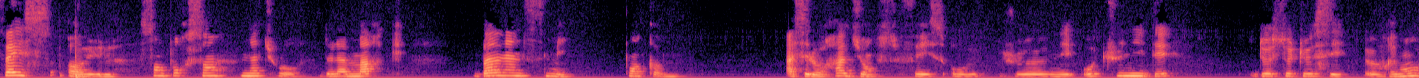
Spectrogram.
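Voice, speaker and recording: Young female vlogger, light higher voice, rambling casual chatter. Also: fairly even intonation, takes it slowly, slightly rough. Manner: chatty, giggly, rambling aloud while unboxing. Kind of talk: casual vlog chat.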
